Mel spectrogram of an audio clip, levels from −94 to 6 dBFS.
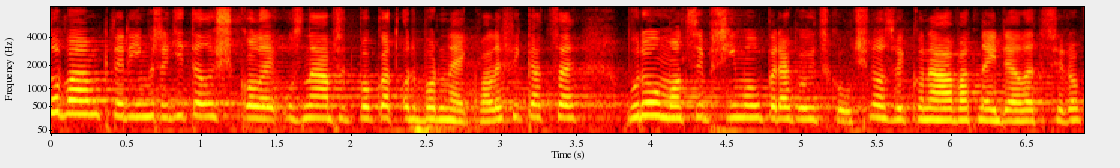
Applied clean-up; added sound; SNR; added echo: none; none; none; none.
